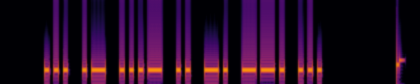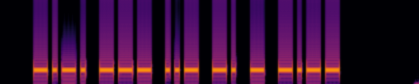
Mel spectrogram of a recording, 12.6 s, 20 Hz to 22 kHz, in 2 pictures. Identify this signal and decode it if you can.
Morse code, heard as a keyed tone, about 17 wpm, 700 Hz. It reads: SAVINGS COUNTY
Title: Sentences from Top 1200 Words - New Word Drill Alt - 17wpm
